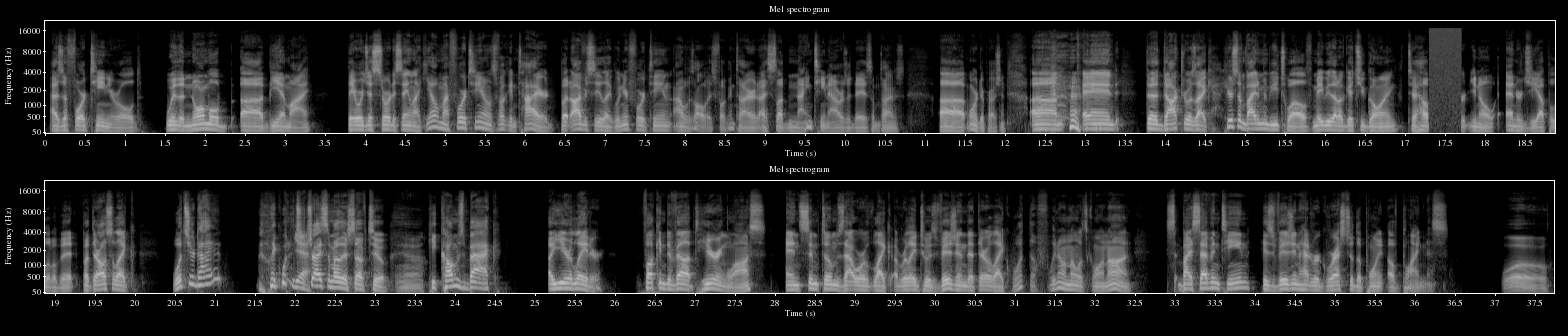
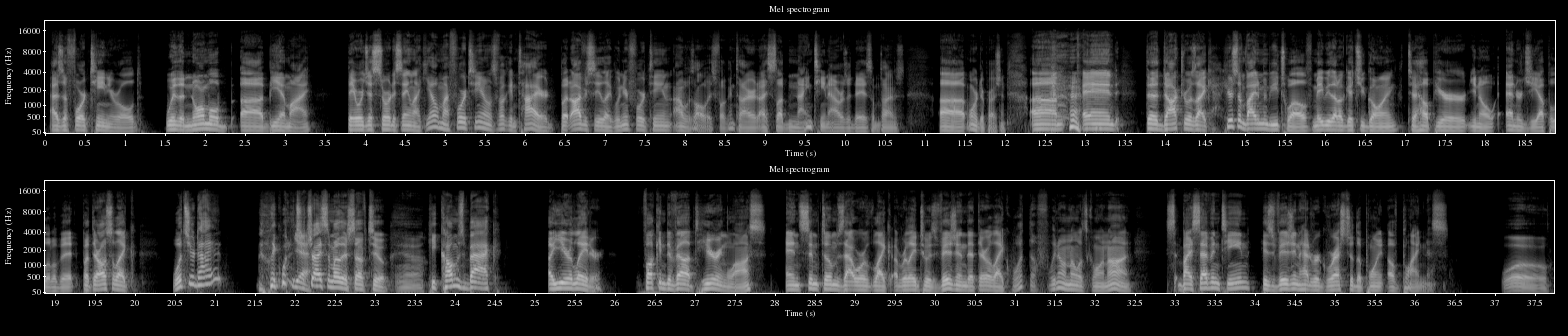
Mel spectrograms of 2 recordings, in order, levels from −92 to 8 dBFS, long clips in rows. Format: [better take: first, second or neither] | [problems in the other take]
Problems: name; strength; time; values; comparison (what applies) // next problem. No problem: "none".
second | audio cutting out; filled with static; at 17 s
